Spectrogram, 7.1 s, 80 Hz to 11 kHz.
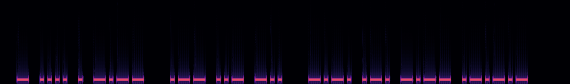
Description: Morse code, heard as a keyed tone, about 25 wpm, 700 Hz. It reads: THEY WUD CRY.
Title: Sentences from Top 500 Words and Abbreviations 25wpm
